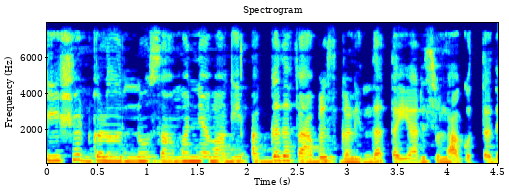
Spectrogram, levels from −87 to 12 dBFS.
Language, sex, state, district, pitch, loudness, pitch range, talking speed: Kannada, female, Karnataka, Dharwad, 225 Hz, -15 LUFS, 205-235 Hz, 95 wpm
